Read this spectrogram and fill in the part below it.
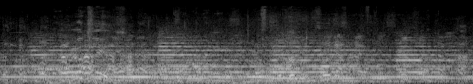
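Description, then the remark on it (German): Church bells ring to open a baroque music festival in Bayreuth, Germany, heard on the square before the margravial opera house on 4 September just before 6 pm, in a dense, overlapping peal, their sustained tones blending together at moderate volume, with a faint murmur of people underneath. “Glocken läuten zur Eröffnung des Festivals Bayreuth Barock.”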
